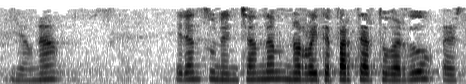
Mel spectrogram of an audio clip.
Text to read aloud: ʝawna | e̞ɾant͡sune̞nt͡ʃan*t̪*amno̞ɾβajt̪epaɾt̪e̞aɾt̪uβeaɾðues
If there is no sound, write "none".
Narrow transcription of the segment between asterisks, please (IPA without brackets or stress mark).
d̪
